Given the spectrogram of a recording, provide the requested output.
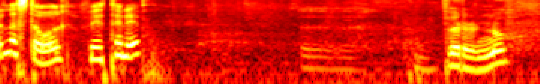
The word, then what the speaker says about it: Brno: Brno, tror jag det uttalas.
